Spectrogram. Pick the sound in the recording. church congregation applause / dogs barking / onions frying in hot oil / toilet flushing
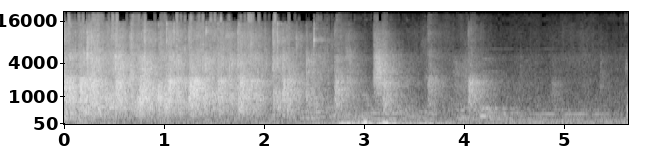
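church congregation applause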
